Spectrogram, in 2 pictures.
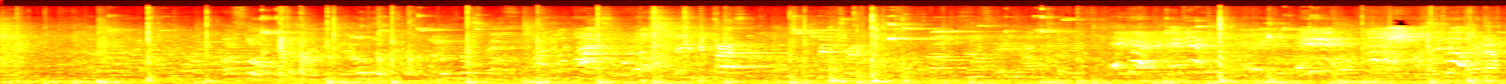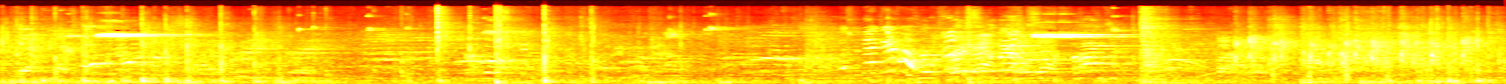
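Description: Basketball being dribbled and bouncing on a hardwood court in a large gym, among players' footsteps and voices calling out.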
